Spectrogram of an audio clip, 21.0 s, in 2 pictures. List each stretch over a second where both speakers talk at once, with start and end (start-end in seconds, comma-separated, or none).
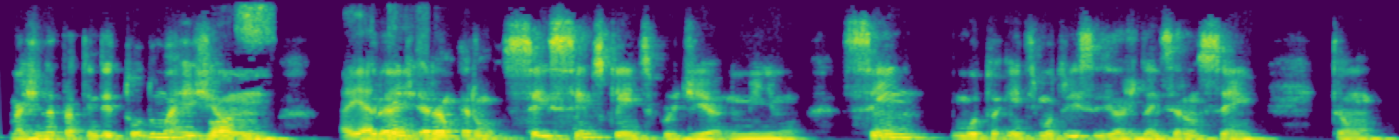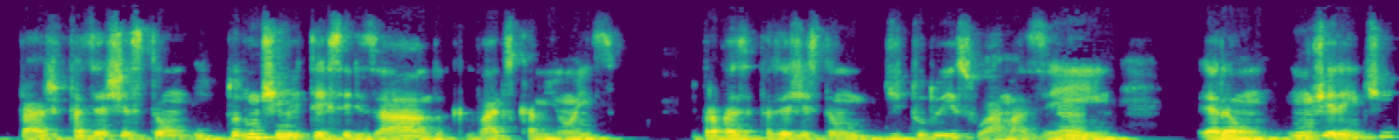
none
